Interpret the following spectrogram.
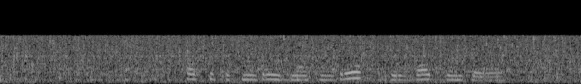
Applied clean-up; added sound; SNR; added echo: none; Stream; -3 dB; none.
